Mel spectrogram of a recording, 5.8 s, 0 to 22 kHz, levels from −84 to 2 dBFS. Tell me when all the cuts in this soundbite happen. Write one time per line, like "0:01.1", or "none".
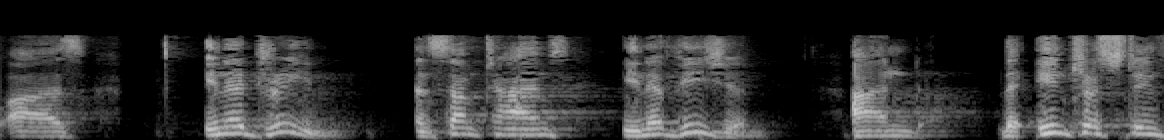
0:04.2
